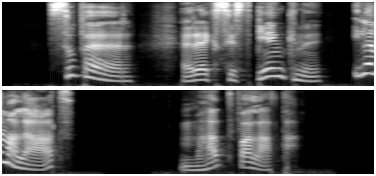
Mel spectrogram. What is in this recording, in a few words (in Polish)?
dialog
